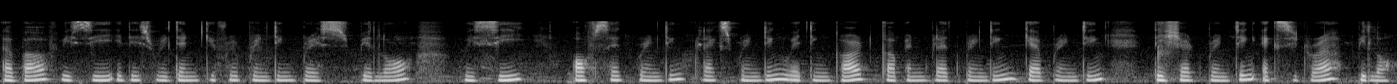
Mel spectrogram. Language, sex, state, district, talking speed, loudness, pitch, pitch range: English, female, Nagaland, Kohima, 115 wpm, -18 LUFS, 195 Hz, 185-205 Hz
